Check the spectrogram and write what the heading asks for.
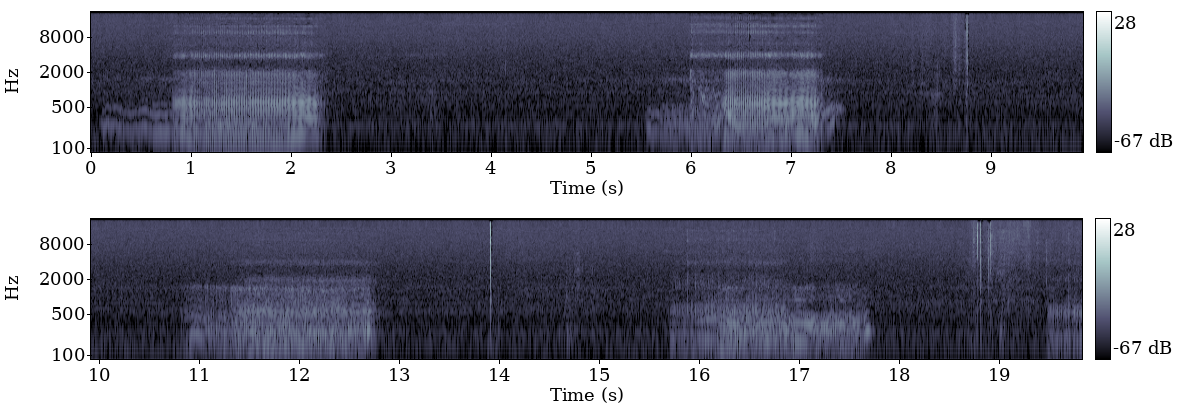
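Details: Rhythmic snoring from sleeping pugs, about four snores in twenty seconds with quiet gaps.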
